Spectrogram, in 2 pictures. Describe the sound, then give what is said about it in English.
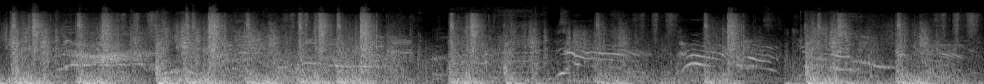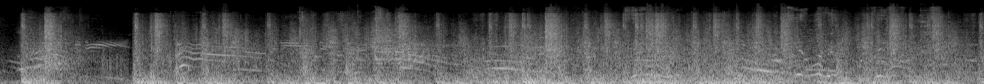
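Musket fire from soldiers in a ship's topsails shooting at boarding pirates: many dense thuds, booms and cracks pile up continuously, loud and busy, mixed with voices throughout. “And from its topsails, the Indian soldiers begin shooting the ever-living flip out of Captain Tew's boarding parties.”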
